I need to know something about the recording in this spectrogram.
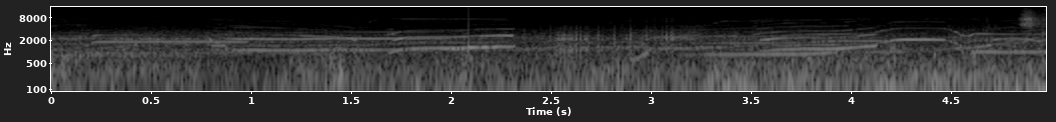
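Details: Orcas recorded underwater off Norway, where poor visibility means they are heard before being seen: several overlapping whistled tones rise and fall and cross one another, over a steady rushing underwater background with faint clicks.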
